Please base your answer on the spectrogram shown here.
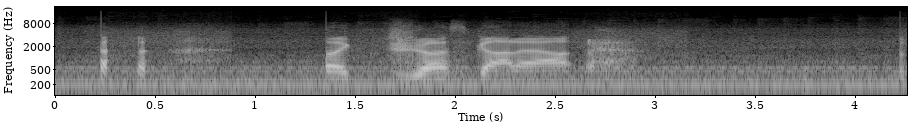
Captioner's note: laughs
